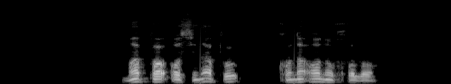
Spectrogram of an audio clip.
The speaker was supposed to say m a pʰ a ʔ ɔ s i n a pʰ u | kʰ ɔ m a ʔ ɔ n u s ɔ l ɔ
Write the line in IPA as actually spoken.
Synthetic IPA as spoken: m a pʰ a ʔ ɔ s i n a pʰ u | kʰ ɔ n a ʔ ɔ n u χ ɔ l ɔ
